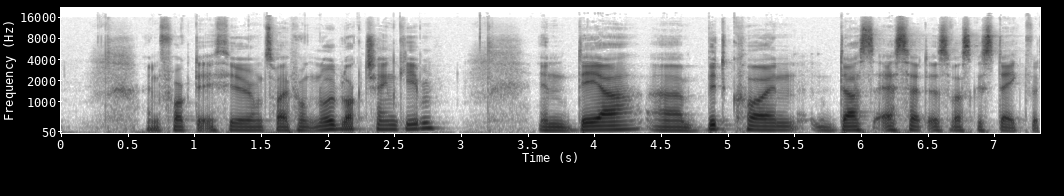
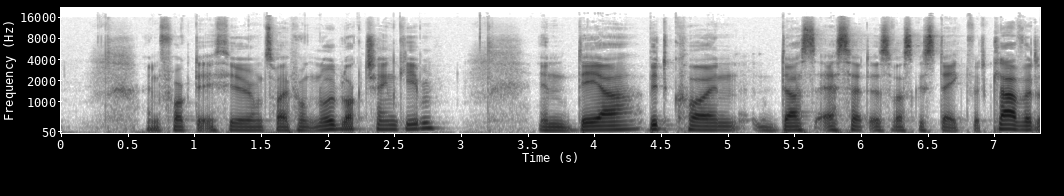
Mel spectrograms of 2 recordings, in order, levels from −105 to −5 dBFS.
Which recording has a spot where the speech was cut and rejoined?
second; 1 cut; at 4.4 s

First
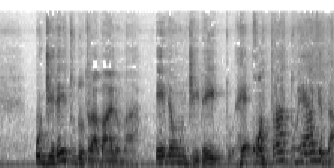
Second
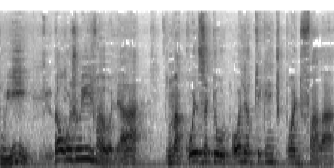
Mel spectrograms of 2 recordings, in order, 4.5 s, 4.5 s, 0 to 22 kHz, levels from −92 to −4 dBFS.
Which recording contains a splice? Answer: first; 1 cut; at 3.4 s

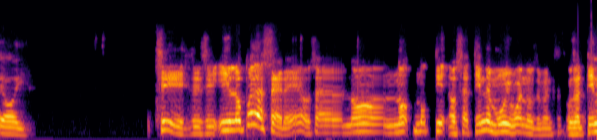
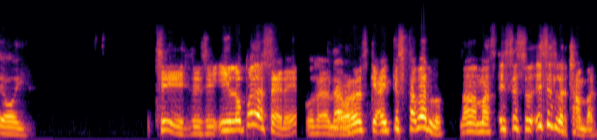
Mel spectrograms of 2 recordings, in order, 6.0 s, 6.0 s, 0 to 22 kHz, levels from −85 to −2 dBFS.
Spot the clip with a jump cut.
second; 1 cut; at 3.0 s

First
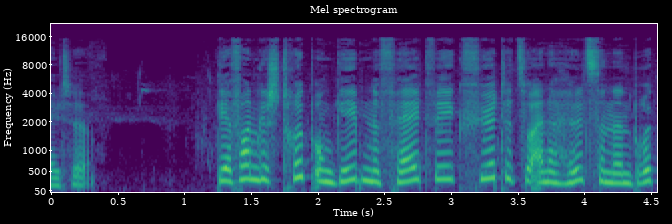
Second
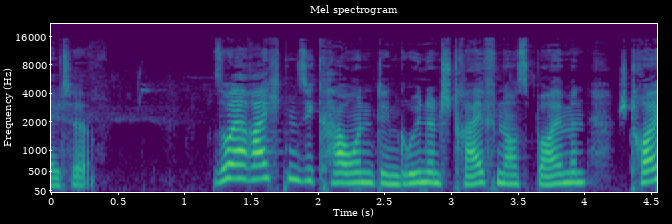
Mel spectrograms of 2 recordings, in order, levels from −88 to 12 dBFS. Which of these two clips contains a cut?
first; 1 cut; at 1.1 s

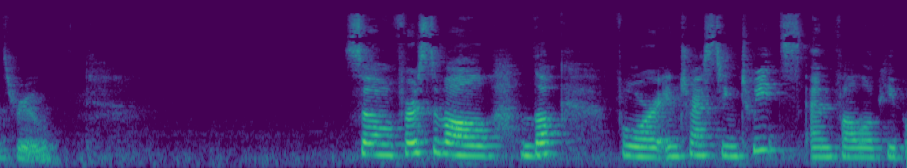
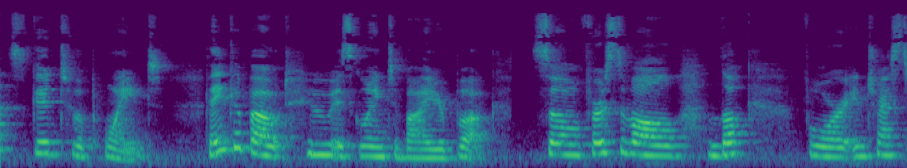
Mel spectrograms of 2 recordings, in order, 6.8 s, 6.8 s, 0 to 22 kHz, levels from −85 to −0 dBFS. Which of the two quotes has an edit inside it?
second; 2 cuts; at 1.5 s, 3.8 s

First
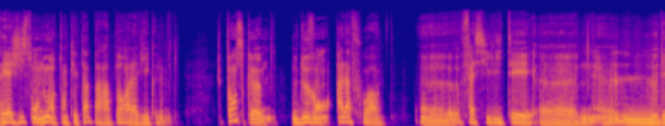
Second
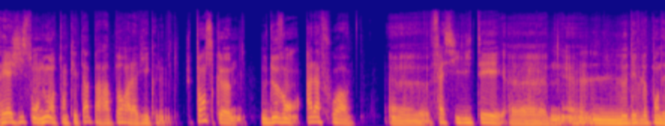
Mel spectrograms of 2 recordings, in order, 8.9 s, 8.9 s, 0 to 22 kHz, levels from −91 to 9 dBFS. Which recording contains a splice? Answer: second; 1 cut; at 2.4 s

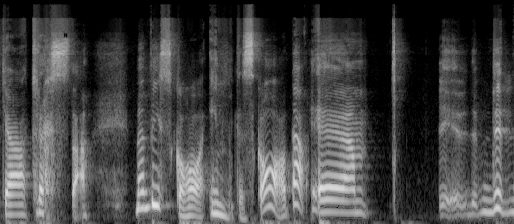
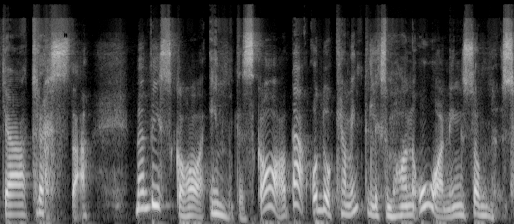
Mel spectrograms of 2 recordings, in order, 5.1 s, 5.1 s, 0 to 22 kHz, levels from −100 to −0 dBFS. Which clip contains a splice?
first; 1 cut; at 3.1 s

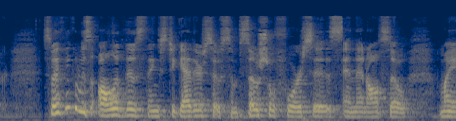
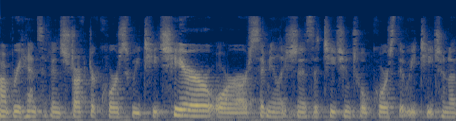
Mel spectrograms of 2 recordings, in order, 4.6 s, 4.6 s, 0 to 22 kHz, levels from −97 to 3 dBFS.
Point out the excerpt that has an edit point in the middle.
first; 1 cut; at 3.4 s

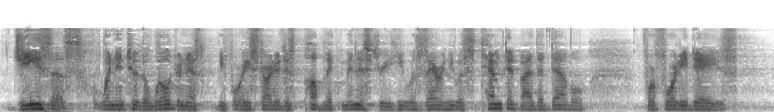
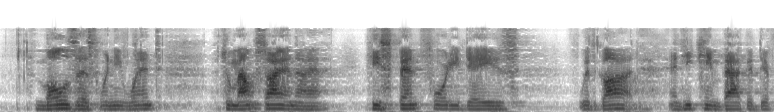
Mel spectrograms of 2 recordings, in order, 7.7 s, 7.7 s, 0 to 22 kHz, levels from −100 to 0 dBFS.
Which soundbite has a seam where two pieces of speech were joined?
first; 1 cut; at 0.9 s

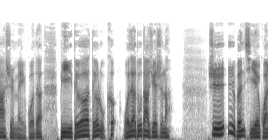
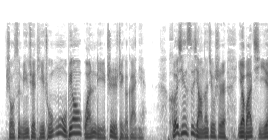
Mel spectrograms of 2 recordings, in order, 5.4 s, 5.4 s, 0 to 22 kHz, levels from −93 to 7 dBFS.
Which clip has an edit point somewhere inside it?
first; 1 cut; at 2.4 s

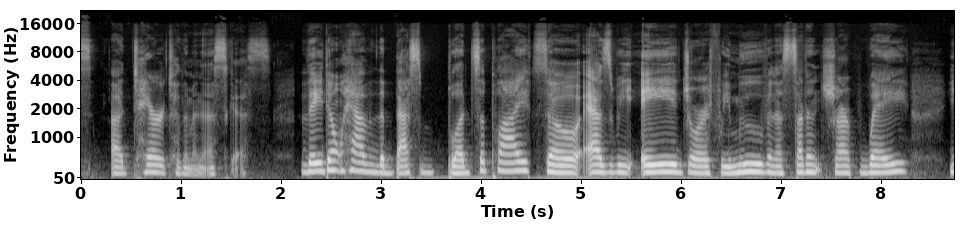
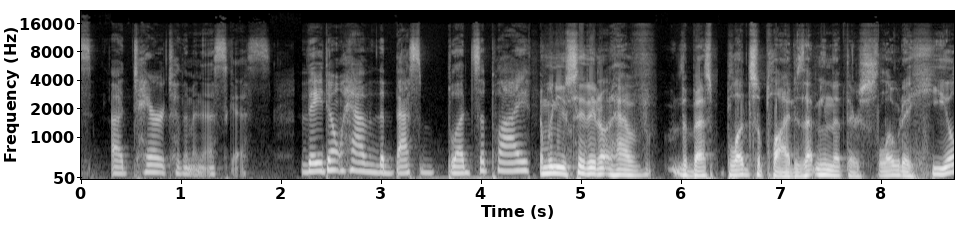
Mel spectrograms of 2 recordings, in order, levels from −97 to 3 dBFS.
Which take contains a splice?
second; 1 cut; at 4.5 s

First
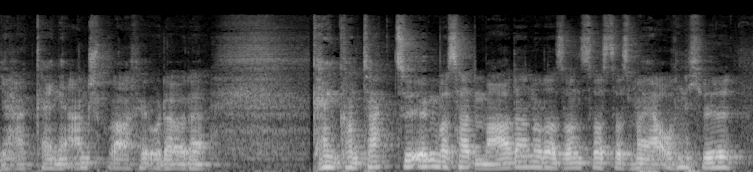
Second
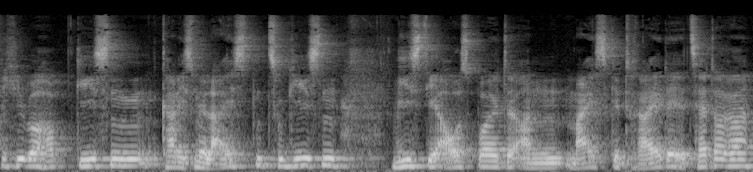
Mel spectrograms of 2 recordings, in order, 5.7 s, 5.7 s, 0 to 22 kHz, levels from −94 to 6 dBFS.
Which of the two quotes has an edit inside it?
first; 2 cuts; at 2.3 s, 3.6 s

